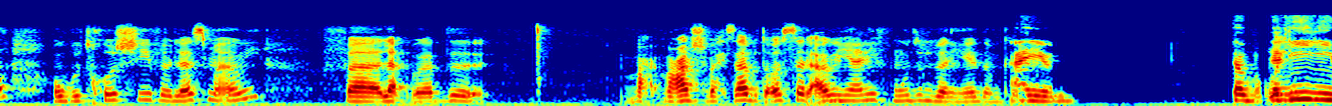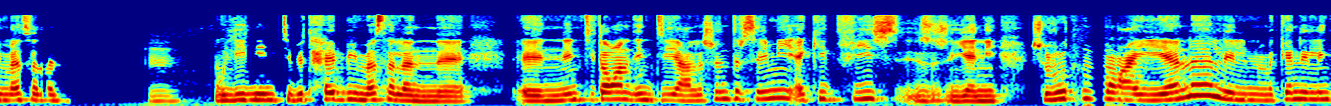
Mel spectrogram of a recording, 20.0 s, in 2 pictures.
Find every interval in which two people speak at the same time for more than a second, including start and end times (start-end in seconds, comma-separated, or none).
none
